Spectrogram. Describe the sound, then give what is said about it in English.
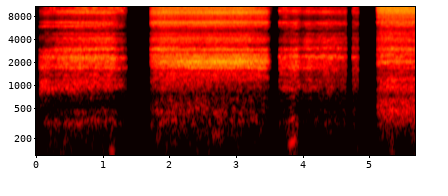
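Several long, airy inhalations drawn in through the nose from the lower belly, expanding the diaphragm, each a steady hissing rush separated by brief silences, with no talking. “So if I'm almost breathing in from my lower belly, my diaphragm, if I expand my diaphragm as I breathe, it becomes a little bit more like.”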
